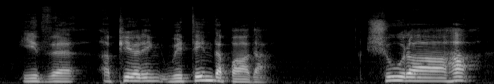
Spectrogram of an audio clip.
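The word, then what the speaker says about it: शूराः: Shuraha, it has to be pronounced Shuraha because it is appearing at the end of the pada.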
